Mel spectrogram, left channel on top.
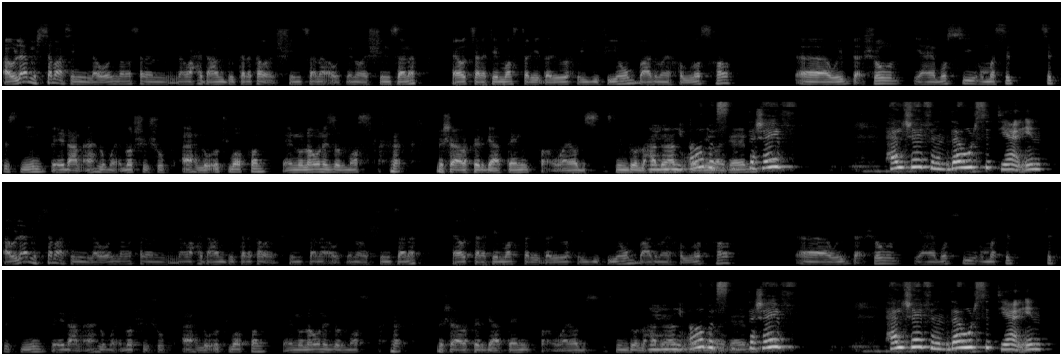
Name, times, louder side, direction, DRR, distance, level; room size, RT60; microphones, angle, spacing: voice 1, 0.0-4.2 4.5-7.3 7.9-10.1 10.4-14.6 14.9-18.2, left 7 dB, 70° left, 0.3 m, -38 dB
voice 2, 17.1-17.8 18.1-18.5 19.1-21.0, right 2 dB, 5° right, 0.4 m, -25 dB
14.0 x 5.1 x 2.4 m
head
